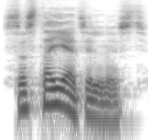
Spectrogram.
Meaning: 1. wealth, affluence, prosperity 2. solvency 3. soundness, well-foundedness (of an argument)
- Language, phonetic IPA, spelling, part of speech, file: Russian, [səstɐˈjætʲɪlʲnəsʲtʲ], состоятельность, noun, Ru-состоятельность.ogg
